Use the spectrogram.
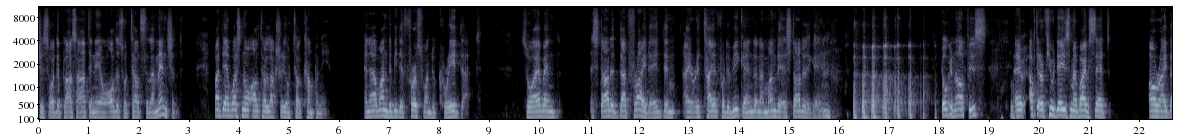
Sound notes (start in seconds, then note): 16.2 laughter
